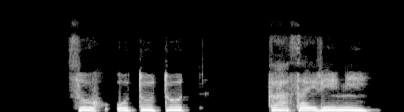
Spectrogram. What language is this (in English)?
Santiago del Estero Quichua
